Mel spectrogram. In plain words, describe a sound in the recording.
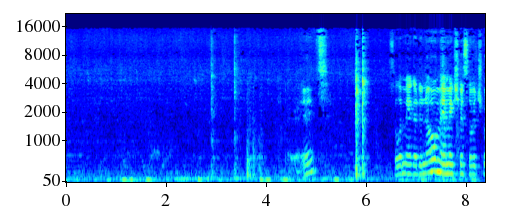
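A spoon stirs and scrapes through rice in a metal pot.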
